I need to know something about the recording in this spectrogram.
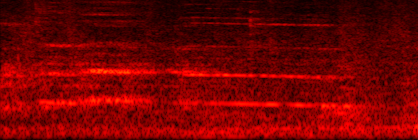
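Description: A rooster crowing once, a single call of nearly two seconds that drops slightly in pitch in its second half.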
